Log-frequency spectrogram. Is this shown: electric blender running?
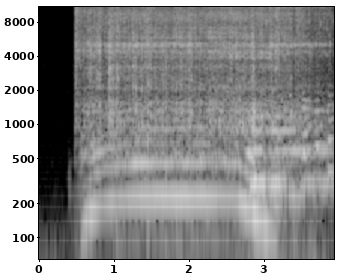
yes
